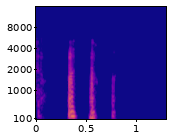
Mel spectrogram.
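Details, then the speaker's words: A sleeping dog snoring: a few brief, low, rumbling snorts in quick succession. "It's isolation, sanity. That's my dog snoring for effect."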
